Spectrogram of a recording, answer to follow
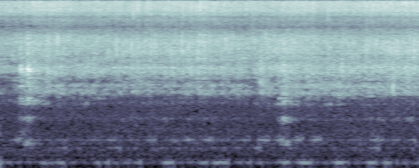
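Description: Steady sizzling hiss from a pot of hot, oily masala as chopped bottle gourd and onion are dropped in.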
